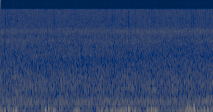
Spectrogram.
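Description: Low, steady background hum of room noise.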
